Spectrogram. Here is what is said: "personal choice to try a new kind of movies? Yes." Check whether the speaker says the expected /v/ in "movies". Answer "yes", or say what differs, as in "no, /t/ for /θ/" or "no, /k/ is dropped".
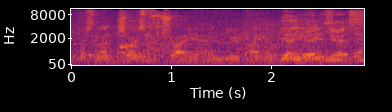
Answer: no, /v/ is dropped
